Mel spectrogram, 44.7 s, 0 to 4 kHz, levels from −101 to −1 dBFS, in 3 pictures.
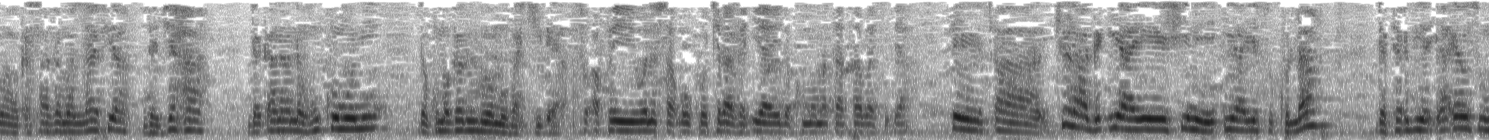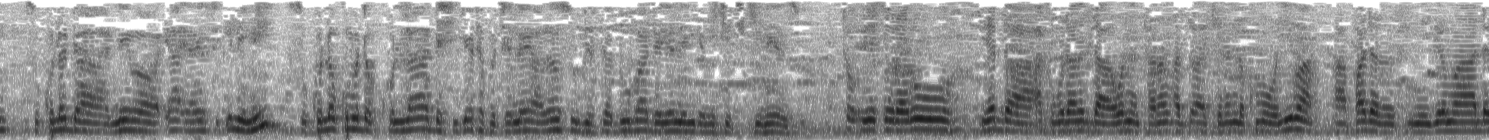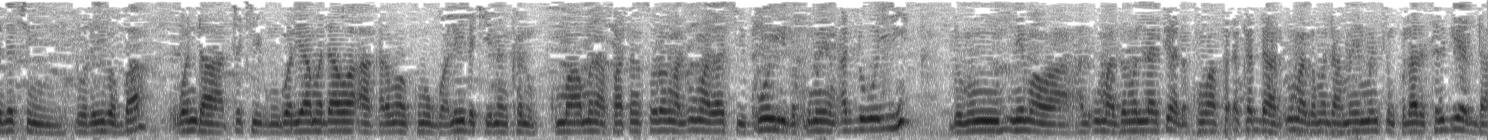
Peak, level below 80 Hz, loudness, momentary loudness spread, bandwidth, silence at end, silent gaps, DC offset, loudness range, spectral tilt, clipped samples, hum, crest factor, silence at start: -6 dBFS; -56 dBFS; -23 LUFS; 10 LU; 4 kHz; 0 s; none; under 0.1%; 3 LU; -12 dB/octave; under 0.1%; none; 16 dB; 0 s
